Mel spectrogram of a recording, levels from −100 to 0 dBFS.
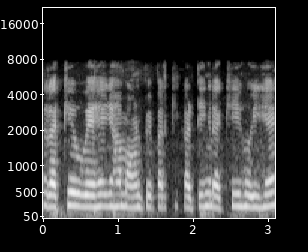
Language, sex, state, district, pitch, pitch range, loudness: Hindi, female, Chhattisgarh, Rajnandgaon, 220 Hz, 215-235 Hz, -16 LUFS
